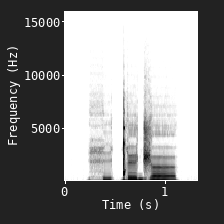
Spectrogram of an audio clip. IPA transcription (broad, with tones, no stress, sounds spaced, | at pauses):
h i˩˧ ǃ e˥˧ d͡ʒ ɜ˧˩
